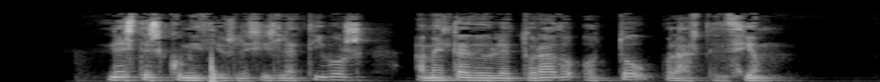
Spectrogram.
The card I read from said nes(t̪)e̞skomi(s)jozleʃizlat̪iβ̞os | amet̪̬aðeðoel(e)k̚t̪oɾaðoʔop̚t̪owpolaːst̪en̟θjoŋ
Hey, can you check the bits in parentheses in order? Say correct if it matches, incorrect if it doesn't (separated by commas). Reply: correct, incorrect, correct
